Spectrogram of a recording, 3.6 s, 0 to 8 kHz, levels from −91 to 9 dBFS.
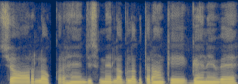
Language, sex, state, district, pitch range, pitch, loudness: Hindi, male, Punjab, Fazilka, 120-125 Hz, 125 Hz, -17 LUFS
